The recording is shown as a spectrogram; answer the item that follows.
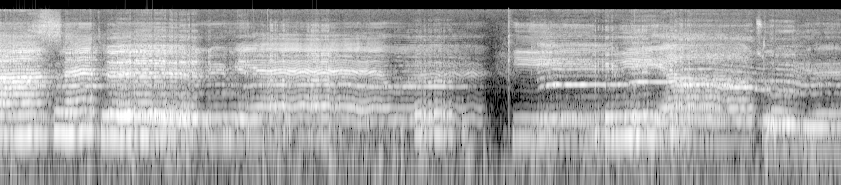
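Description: A woman singing a slow hymn unaccompanied into a microphone, in long held notes with vibrato. There is a brief pause for breath about five seconds in.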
